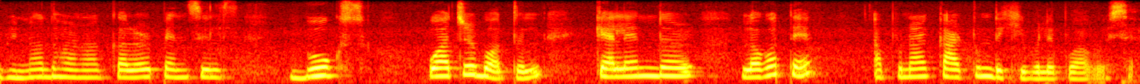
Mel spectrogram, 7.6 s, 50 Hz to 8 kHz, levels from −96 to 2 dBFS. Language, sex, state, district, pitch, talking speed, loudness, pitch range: Assamese, female, Assam, Kamrup Metropolitan, 230 Hz, 110 wpm, -18 LUFS, 215-250 Hz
